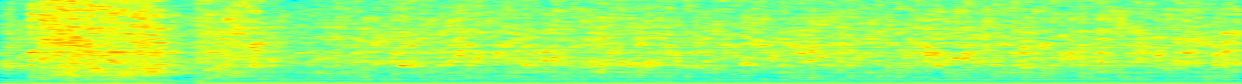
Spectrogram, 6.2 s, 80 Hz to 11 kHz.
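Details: Ford 100 at the end of a tune-up, started with a shot of starter ether on a roughly 40°F day: cranks and catches within a second, then settles into a steady, even straight-pipe idle with a crisp note, smooth and healthy.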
